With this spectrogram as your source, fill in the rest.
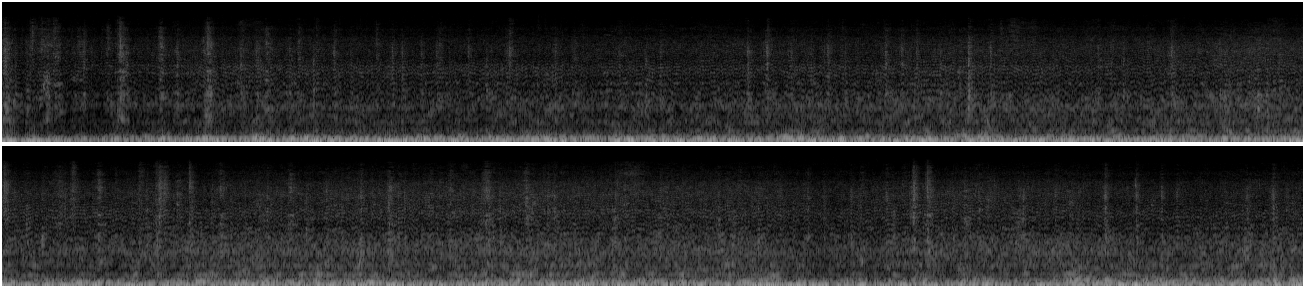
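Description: A car engine hums steadily while tyres roll along a road.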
